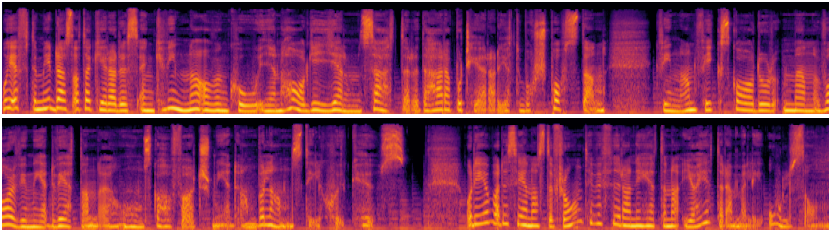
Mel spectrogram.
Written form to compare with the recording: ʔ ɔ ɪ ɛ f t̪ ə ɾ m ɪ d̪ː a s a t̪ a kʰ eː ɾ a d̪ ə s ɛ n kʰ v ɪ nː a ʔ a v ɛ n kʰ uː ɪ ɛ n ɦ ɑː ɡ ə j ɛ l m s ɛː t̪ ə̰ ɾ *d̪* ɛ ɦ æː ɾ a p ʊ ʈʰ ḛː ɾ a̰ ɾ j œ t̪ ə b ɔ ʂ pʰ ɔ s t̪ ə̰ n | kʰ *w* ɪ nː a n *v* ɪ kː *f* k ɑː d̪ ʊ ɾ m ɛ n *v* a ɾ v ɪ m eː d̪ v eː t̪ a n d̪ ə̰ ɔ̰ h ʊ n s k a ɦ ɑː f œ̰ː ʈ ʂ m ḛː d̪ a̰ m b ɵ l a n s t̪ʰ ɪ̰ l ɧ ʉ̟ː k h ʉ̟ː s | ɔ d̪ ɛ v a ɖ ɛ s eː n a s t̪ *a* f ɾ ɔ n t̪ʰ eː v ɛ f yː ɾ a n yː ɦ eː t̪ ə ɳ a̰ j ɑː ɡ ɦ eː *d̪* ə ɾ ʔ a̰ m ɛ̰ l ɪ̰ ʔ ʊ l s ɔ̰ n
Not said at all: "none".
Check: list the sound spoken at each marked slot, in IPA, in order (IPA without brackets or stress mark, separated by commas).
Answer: d̪, v, f, s, v, ə, t̪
